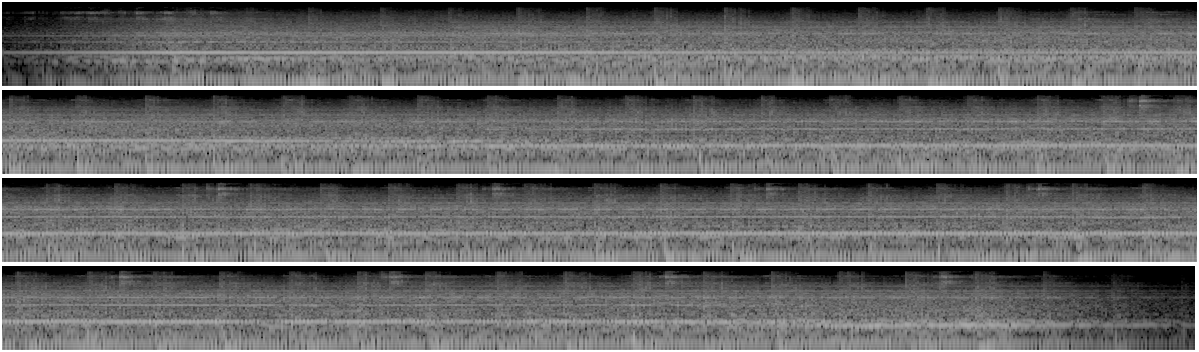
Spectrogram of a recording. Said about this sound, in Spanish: Vamos a escuchar el tema que da nombre a este trabajo que se llama ….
